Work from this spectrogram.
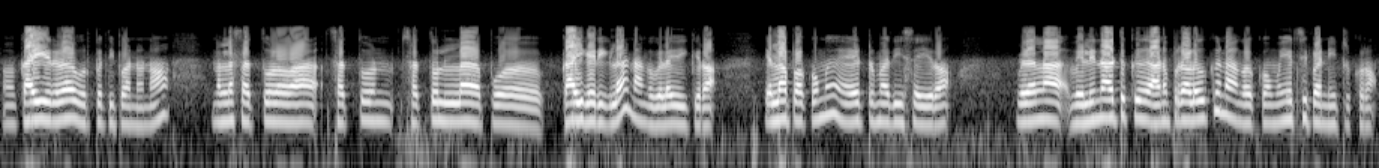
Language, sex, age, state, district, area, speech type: Tamil, female, 60+, Tamil Nadu, Erode, urban, spontaneous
